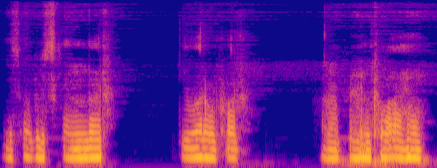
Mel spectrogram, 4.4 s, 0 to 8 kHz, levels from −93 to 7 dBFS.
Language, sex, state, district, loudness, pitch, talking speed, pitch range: Hindi, male, Uttar Pradesh, Saharanpur, -15 LUFS, 120 Hz, 110 wpm, 115-125 Hz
